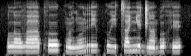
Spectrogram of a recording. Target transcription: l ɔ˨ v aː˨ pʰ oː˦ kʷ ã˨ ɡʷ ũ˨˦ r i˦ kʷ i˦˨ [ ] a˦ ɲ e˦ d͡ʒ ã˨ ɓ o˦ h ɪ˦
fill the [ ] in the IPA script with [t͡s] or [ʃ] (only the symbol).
t͡s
